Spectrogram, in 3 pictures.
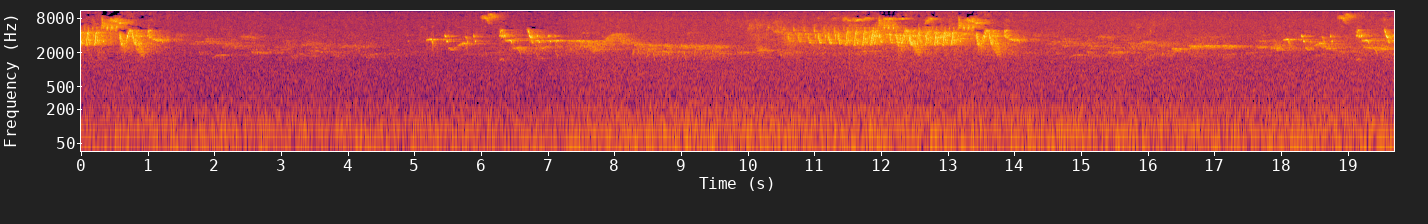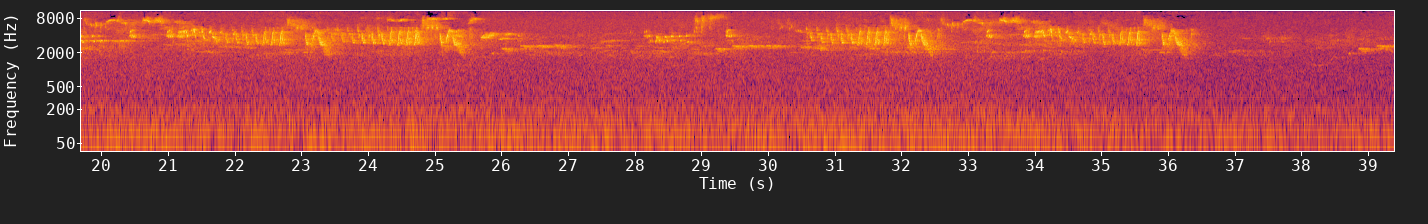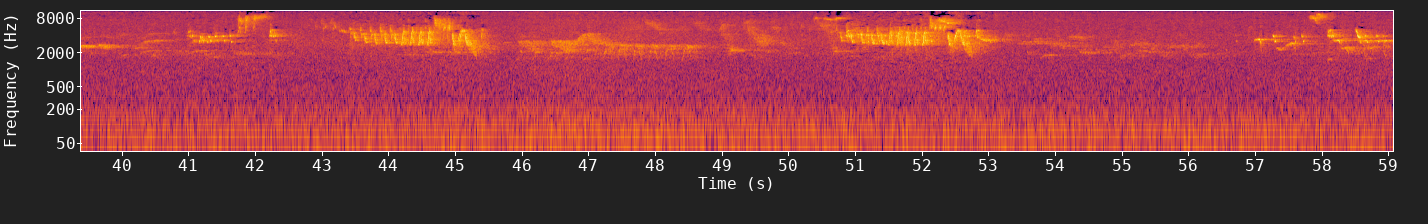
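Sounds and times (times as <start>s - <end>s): birds singing and calling: 0.0s - 59.0s.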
